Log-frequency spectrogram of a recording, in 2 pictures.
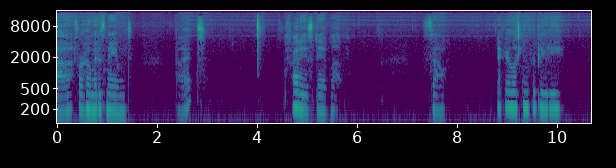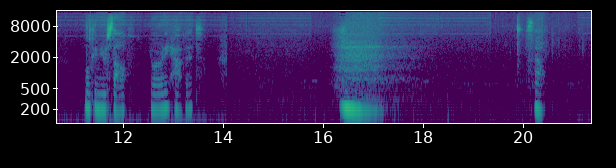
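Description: A young woman talks softly and closely into a microphone.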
